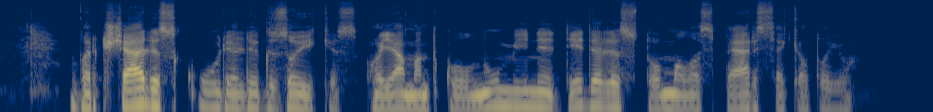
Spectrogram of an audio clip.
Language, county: Lithuanian, Vilnius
